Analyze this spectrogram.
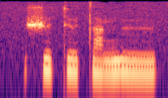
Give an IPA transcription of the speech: ʃʉtʉtaŋʉ

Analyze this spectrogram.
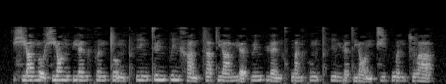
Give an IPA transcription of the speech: ɕjä˧˥n̪ɤ̰˨˩ɕjɑ˥˩ŋ pjɛ˧˥nkə˧˥n t̪ɤ̰˨˩ŋt̪ʰi˧˥nt̪y˥˧n pi˥˩nxa̰˨˩nt͡sä˧˥ t̪jä˧˥mjɛ̰˨˩ py˥npɥɛ̰˨˩nkʰwa˦nkʊ˥˧ŋ t̪ʰi˥˩mɥɛ˩t̪jɑ̰˨˩ŋt͡ɕi˥ pwə˥˧nt͡swä˥˩

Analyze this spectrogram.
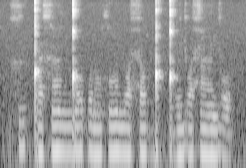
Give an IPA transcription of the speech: xɯǃa xã ŋ͡ǃɔpɔ ɾɔ̃xɔ̃nɔ ħɔɡ͡ǃɯ ɡ͡ǃɔjɔ ħãjɔ

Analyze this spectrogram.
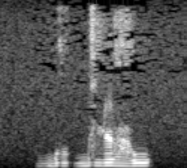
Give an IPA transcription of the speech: ɓu˨ɡ͡bi̤˦ ɭa̤˦w

